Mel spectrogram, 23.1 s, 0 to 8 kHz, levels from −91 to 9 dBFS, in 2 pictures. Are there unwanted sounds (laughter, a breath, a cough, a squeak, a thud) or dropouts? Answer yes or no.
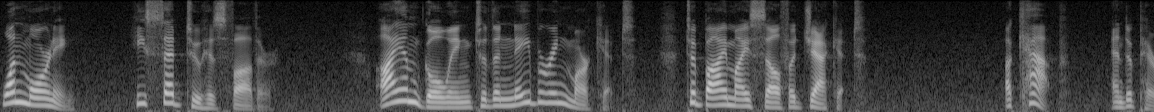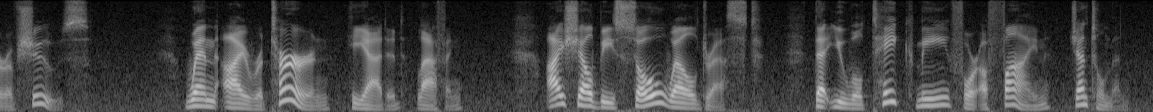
no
